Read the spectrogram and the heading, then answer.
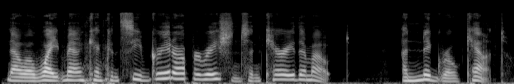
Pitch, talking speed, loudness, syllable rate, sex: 195 Hz, 175 wpm, -19 LUFS, 5.4 syllables/s, female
